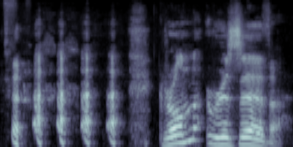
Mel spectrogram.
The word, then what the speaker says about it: Gran Reserva: Gran Reserva. Is that right? Yeah. Precise. Perfect. Yeah. Oh, precise. There you go. The only thing is you pronounce the R the English way.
